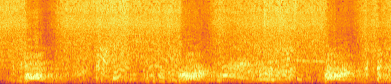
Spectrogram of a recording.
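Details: A male Sumatran tiger at a zoo, possibly acting territorial toward a large green boomer-ball enrichment toy, gives short, rasping roars in bursts spaced about three seconds apart.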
